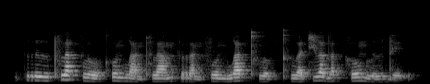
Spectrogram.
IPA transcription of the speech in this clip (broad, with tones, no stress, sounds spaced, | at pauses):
p r ɯː˧ pʰ l a˥˩ t̚ k l oː˨˩ kʰ o˧ n w a˨˩ ŋ pʰ l a˦˥ m k r a˨˩ ŋ f o˧ n w a˥˩ t̚ pʰ l o˨˩ k̚ tʰ u˧ a̯ t͡ɕ ɯ˥˩ a̯ d a˥˩ t̚ h o˥˩ m l ɯː˦˥ d e˨˩ ʔ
